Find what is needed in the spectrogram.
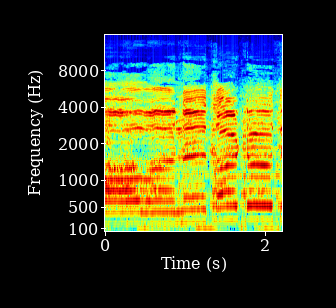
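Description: A man singing a devotional chant into a microphone over a PA, with long held notes and slides, over a steady low beat.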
